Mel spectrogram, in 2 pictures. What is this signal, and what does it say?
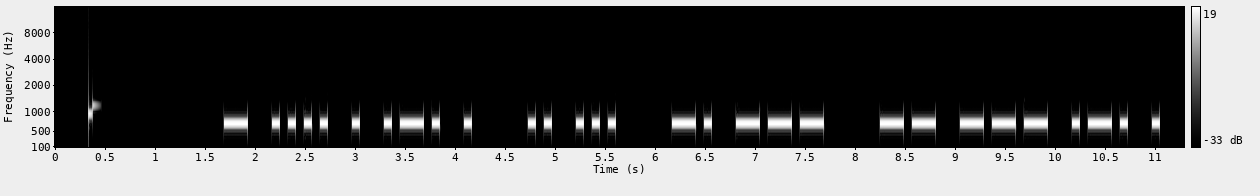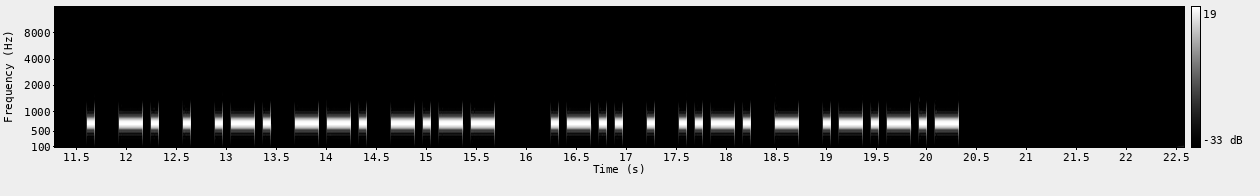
Morse code, heard as a keyed tone, about 16 wpm, 700 Hz. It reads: THERE IS NO MORE ENERGY LEFT.
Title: Sentences from Top 1000 Words - Review Part 6 - 15wpm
